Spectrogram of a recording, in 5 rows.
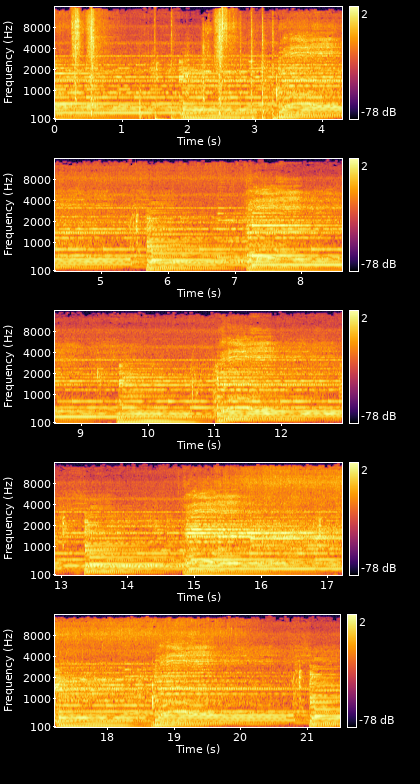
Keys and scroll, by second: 5.9 ctrl+=, 6.2 ctrl+-, 9.3 ctrl+alt+z.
